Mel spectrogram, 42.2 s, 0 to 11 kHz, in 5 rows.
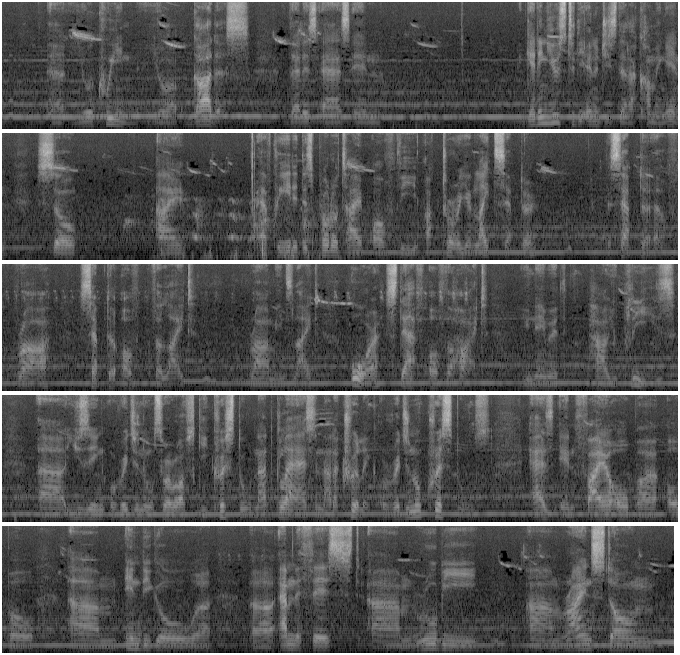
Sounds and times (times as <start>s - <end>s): Outside, rural or natural: 0.0s - 42.2s
Speech: 0.6s - 4.8s, 6.5s - 9.4s, 10.4s - 10.8s, 11.6s - 15.1s, 16.0s - 19.4s, 20.0s - 39.8s, 40.4s - 42.0s.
